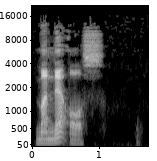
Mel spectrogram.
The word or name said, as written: Manneos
